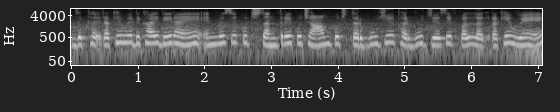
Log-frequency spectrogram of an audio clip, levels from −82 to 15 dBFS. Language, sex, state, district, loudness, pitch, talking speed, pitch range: Hindi, female, Chhattisgarh, Raigarh, -15 LUFS, 270 Hz, 185 wpm, 240-285 Hz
